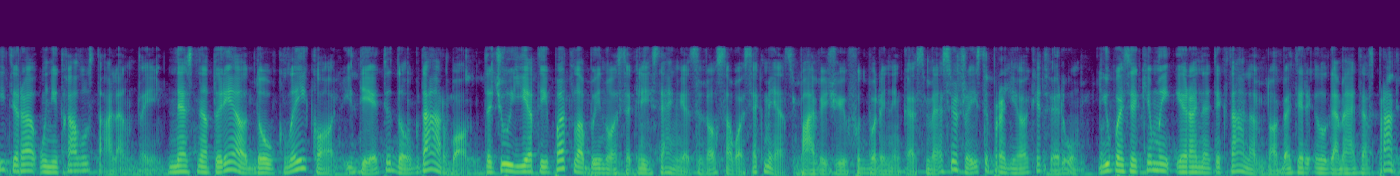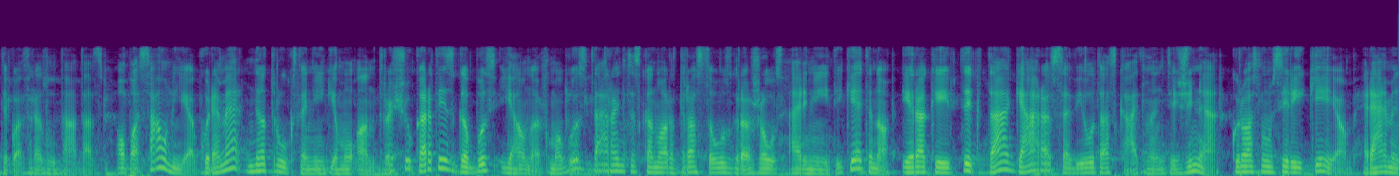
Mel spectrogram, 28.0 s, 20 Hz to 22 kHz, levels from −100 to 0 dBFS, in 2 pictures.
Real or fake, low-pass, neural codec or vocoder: fake; 7.2 kHz; codec, 16 kHz, 4.8 kbps, FACodec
